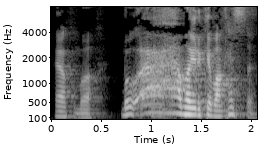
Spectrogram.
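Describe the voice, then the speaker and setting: Young male pastor, loud and animated, sermon delivery, fairly high voice with a lively swinging pitch. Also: a little fast. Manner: animated, acts out quoted voices, asks the congregation questions.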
